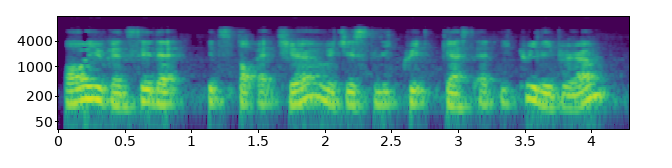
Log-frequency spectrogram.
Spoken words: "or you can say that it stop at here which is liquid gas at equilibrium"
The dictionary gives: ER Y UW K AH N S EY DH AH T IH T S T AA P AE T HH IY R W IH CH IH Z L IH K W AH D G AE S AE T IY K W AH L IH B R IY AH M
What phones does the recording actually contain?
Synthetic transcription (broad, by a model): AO Y UW K AH N S EY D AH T IH T S T AA P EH T HH IY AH W IH CH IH S L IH K W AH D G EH S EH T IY K W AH L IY B R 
